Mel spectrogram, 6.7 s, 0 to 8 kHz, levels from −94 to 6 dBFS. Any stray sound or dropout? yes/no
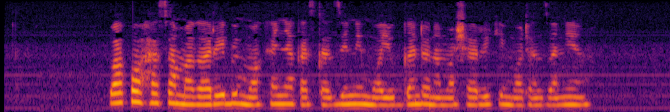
no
